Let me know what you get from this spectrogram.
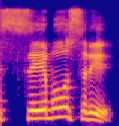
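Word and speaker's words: psammosere: अगर soft area में हो रहा है तो उसको बोलते हैं सेमोश्रेय, पी साइलेंट है यहाँ पे, सेमोश्रेय।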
